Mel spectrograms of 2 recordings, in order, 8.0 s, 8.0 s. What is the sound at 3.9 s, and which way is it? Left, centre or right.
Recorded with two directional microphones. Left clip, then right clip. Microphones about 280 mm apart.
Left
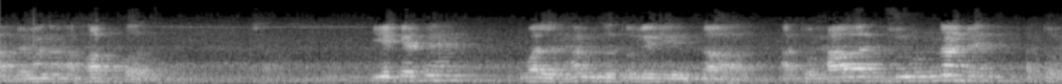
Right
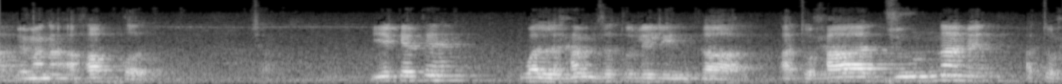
A man's voice, right.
